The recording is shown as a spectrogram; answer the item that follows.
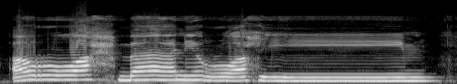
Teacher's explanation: رحمان اور رحیم دونوں میں را پہ زبر ہے لہٰذا اس کو ہم پر پڑھیں گے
